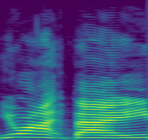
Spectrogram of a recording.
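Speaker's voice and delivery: very loud, high, put-on Essex accent. Showing what people from Essex sound like, doing an Essex accent. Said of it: "Essex is like".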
